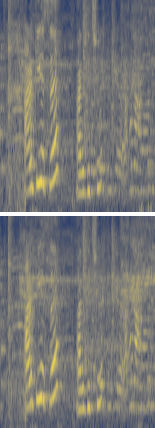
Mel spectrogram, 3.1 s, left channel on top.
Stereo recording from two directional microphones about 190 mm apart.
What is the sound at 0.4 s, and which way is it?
Speech, 20° left (ahead or behind).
